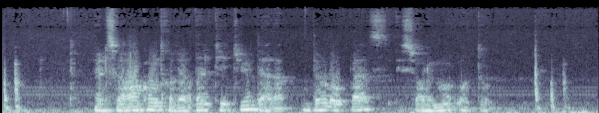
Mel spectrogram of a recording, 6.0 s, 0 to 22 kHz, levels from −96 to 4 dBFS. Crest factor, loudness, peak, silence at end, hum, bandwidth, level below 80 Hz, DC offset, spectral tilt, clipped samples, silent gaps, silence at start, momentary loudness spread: 12 dB; -12 LUFS; 0 dBFS; 0 s; none; 16.5 kHz; -28 dBFS; under 0.1%; -7 dB/octave; under 0.1%; none; 0.05 s; 14 LU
